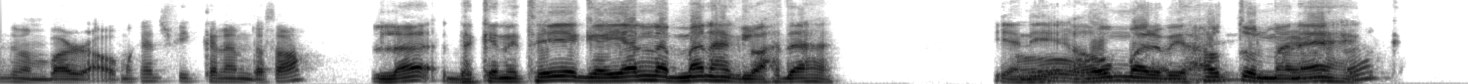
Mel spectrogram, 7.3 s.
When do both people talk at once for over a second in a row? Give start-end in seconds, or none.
5.1-6.8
